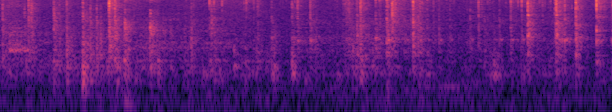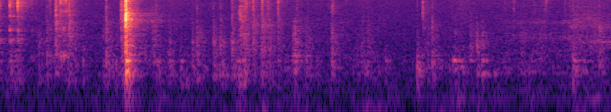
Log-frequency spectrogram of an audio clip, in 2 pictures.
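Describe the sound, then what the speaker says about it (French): A die-cutting machine presses a sandwich of foil, double-sided adhesive and a metal die as it runs through the rollers. The crank sounds as a steady patter of soft clicking and rattling, with one sharp snap partway through. "je place en sandwich et je le passe dans la machine de découpe"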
